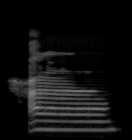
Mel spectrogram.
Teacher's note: سا کو ہم سا پڑھیں گے، سا، جیم، حا، خا، حا حلق سے ادا ہوگا۔ حا جو ہے وہ حلق کے ابتدائی حصے سے ادا ہوتا ہے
